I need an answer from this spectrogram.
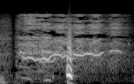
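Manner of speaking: high squealing laugh. Real, not acted. Narrator bursts out laughing.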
